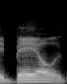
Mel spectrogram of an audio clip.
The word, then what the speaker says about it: Baal: And that has gods called El and Baal. Many would say Baal, the English pronunciation in the Old Testament.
